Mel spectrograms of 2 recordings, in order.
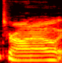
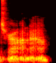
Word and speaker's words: Toronto: Because apparently you can tell when someone's not from Toronto if they pronounce the second T.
